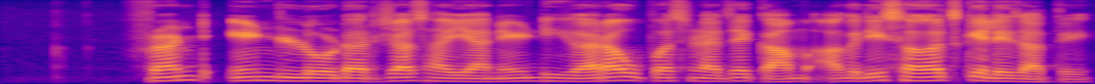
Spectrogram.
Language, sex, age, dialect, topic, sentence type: Marathi, male, 18-24, Standard Marathi, agriculture, statement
